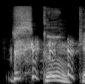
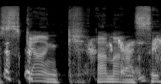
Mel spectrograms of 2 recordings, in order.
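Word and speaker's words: Skunk Anansi: Skunk, eller man uttalar väl skank Anansi. Skank. Heter bandet Skank Anansi.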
